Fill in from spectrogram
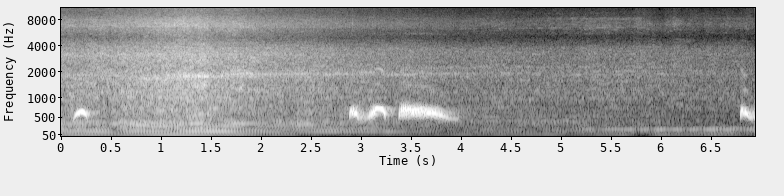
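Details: Lure recording of a spotted dove: a brief low coo, then a full phrase of two wavering hoots and a drawn falling croo, over steady background hiss and hum.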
